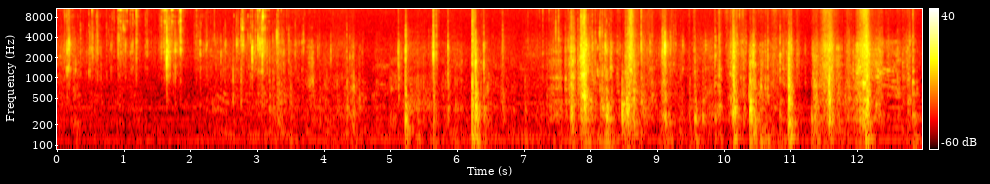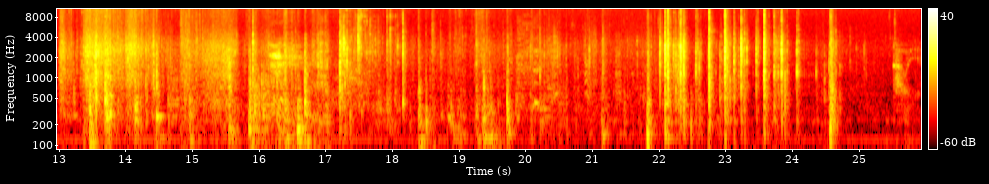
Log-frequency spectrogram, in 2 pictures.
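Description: A cardboard shipping carton being opened by hand: a box cutter slitting the tape, then the flaps pulled open and the contents handled. It comes as an irregular run of scrapes, rustles and knocks, busiest in the middle.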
